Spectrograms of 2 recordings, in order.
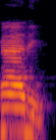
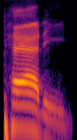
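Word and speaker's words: Paddy: said writer Peter Chayefsky I believe you pronounce it Manny huh patty I'm sorry patty yeah PA ddy Chayefsky was eerily prescient in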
